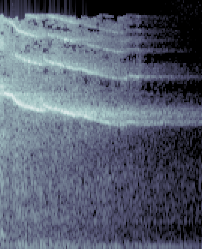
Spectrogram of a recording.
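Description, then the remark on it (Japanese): An aerial firework launched into the night sky: its shrill whistle glides slowly downward in pitch over a low crackling rumble, loud at first and then fading away over a few seconds. No voices. “最後に見たのは打ち上げ花火だったって。”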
